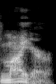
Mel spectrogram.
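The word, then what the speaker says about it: Mayr: Ernst Mayer pronounced Mayer was one of the greatest scientists who ever lived.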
